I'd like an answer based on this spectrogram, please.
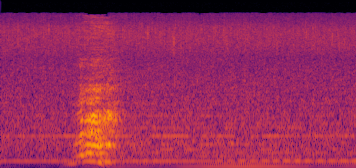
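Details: A brown bear cub, likely a first-year cub, gives a single loud, harsh bawling cry, apparently calling to locate its mother.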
